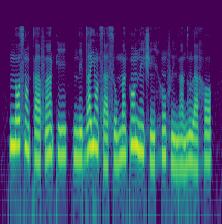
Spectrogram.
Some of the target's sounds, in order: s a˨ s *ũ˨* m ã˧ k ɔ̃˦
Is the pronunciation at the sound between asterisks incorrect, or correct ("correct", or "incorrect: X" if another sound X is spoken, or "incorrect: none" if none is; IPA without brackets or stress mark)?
incorrect: u˨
